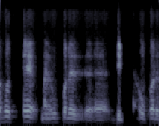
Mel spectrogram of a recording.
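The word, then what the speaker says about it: ح: জিম হা হাটা একটু খেয়াল করুন। হা, আমাদের এই যে স্বাভাবিকভাবে কণ্ঠ যে আছে, তাতে দেখানো যাচ্ছে না, এই যে এইটাকে বলা হয় কণ্ঠ। এই কণ্ঠের মাঝের থেকে হা উচ্চারণ হয়, এই জায়গাটা একটু চেপে ধরতে হয়।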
